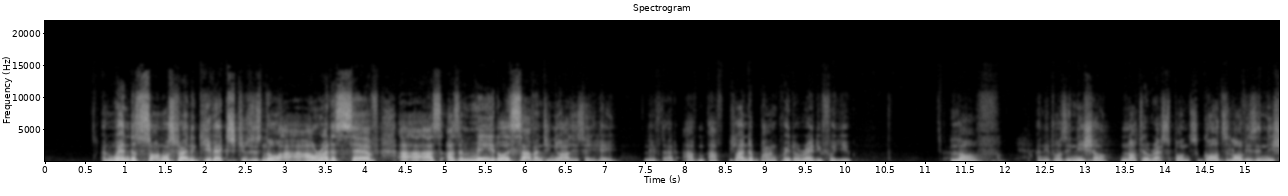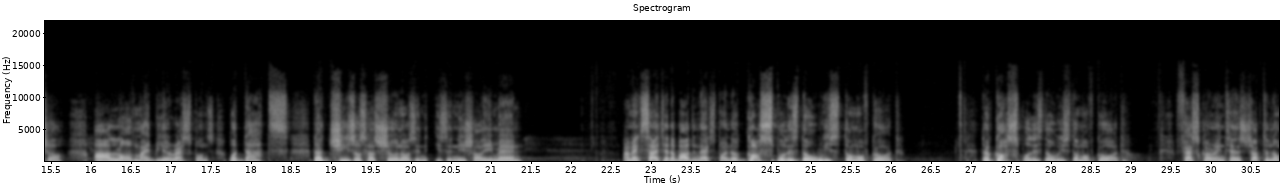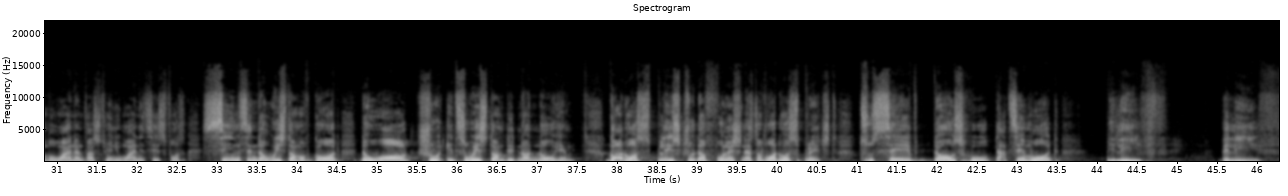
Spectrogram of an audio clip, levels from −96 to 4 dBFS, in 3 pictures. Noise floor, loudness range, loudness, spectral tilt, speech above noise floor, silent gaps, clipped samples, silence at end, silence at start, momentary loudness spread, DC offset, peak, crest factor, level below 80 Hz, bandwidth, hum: -82 dBFS; 10 LU; -27 LUFS; -5.5 dB/octave; 55 dB; none; under 0.1%; 0.25 s; 0.7 s; 15 LU; under 0.1%; -8 dBFS; 20 dB; -56 dBFS; 14 kHz; none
